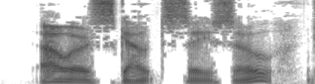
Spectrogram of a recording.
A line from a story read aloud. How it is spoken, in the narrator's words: Geron said calmly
